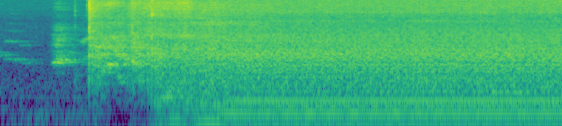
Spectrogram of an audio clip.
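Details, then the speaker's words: Cummins diesel truck first start-up after belt-drive work to cure an annoying squeak: cranks, catches and settles into a steady, even idle with no squeal or chirp; squeaking noise gone, sounds healthy. "Awesome, no more squeaking noise. So as you guys saw, no more squeaking noise."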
